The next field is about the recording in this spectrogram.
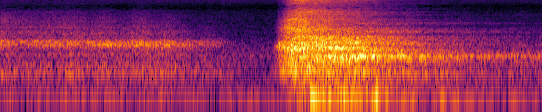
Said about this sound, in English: Another long deep breath.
